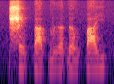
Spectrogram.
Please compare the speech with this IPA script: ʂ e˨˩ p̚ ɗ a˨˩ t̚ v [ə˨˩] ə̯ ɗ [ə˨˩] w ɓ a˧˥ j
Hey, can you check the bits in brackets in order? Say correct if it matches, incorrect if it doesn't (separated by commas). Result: incorrect, correct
